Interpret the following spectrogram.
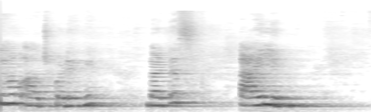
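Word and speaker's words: ptyalin: Saliva में salivary amylase है, saliva में सलाइवरी अमाइलेज है, पर कौन सा अमाइलेज है ये हम आज पढ़ेंगे, that is टाइलिन। P silent है, the name of the salivary amylase is टाइलिन।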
